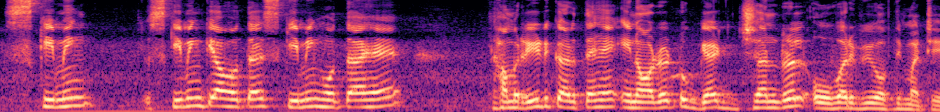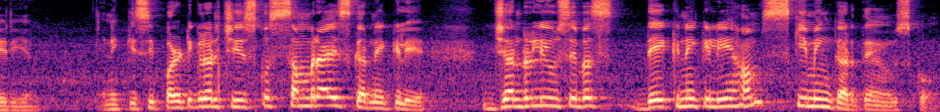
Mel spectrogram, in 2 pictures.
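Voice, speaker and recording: A man teaches an exam-prep lesson in a fairly high voice. He explains step by step and slows down to read definitions word by word. A faint hiss sits under the recording. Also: animated, pushed and bright. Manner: explains step by step, reads English definitions slowly.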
